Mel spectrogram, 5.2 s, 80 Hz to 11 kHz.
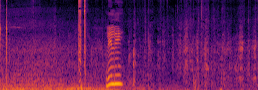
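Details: Dog puppies 2.5 months old: a single short whine that rises and then holds steady for about a third of a second. A person speaks softly and there is a low rumble in the background.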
